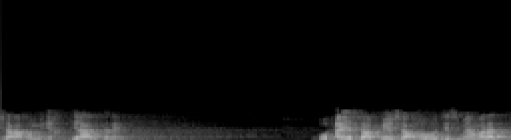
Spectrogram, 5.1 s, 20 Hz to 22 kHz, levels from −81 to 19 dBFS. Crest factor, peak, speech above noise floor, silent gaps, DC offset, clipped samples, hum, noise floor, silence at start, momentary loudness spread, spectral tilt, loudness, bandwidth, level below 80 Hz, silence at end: 20 dB; -2 dBFS; 43 dB; none; under 0.1%; under 0.1%; none; -63 dBFS; 0 s; 13 LU; -10 dB/octave; -20 LUFS; 4.9 kHz; -66 dBFS; 0 s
